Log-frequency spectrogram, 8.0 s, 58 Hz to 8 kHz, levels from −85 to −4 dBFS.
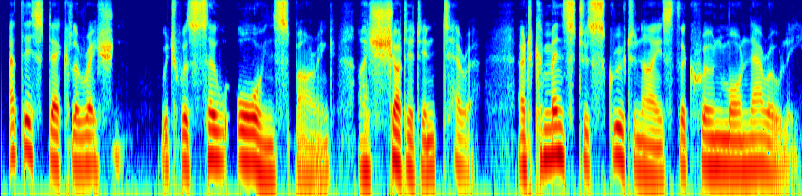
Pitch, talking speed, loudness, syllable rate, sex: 130 Hz, 150 wpm, -18 LUFS, 5.2 syllables/s, male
